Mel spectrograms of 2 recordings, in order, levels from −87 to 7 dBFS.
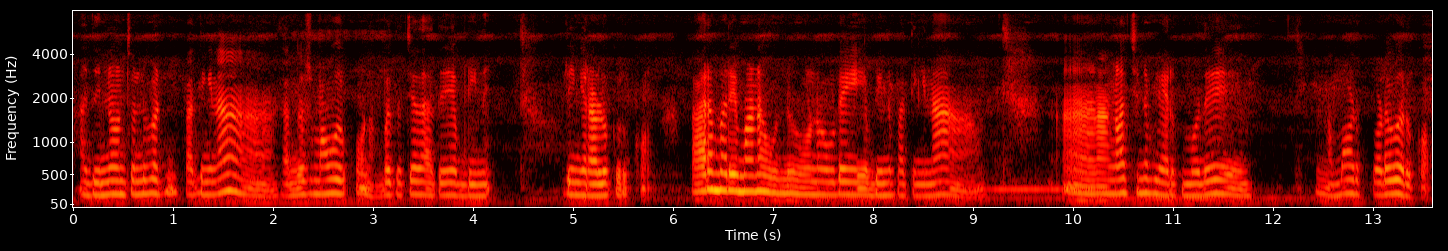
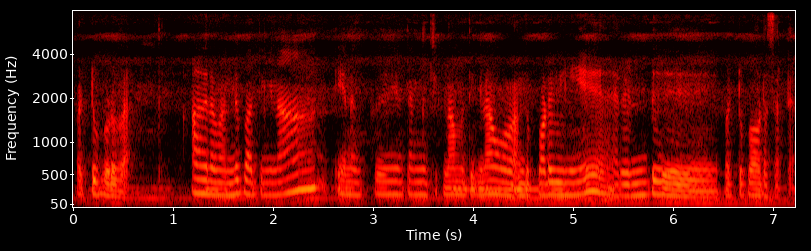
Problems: constant background noise, low volume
